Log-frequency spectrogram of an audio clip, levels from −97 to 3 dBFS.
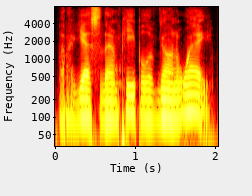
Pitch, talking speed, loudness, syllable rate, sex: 100 Hz, 235 wpm, -16 LUFS, 5.3 syllables/s, male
